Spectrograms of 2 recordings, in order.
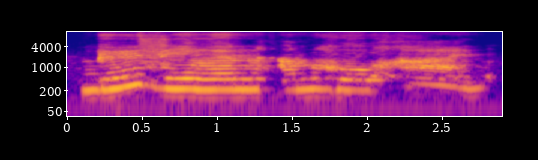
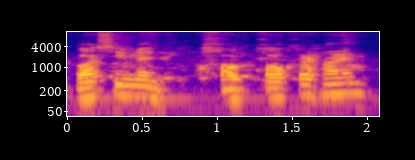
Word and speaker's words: Büsingen am Hochrhein: Büsingen am Hochrhein. Is it Chinese? No. Japanese? In Europe. Oh. Are you saying Bussingen Hockerheim?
